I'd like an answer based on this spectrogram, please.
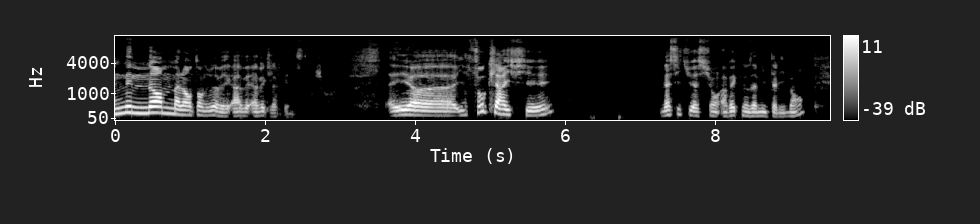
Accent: France; Oui, nous français ne sommes plus chez nous en France.

